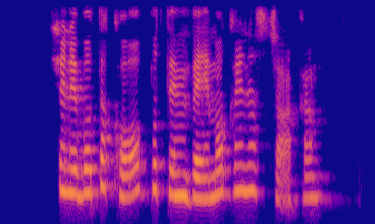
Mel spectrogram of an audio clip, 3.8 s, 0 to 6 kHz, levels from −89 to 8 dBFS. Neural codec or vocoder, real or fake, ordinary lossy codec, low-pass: vocoder, 44.1 kHz, 80 mel bands, Vocos; fake; none; 5.4 kHz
